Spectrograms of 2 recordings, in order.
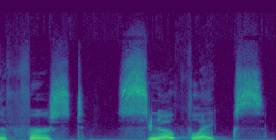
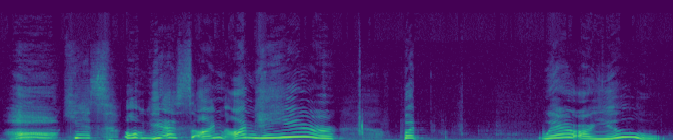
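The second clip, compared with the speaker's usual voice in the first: high, loud breathless joy; overjoyed child; 3 dB louder than usual. Acted. Boy hearing Bear's voice after winter, high and overjoyed. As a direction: burst out with happy relief.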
